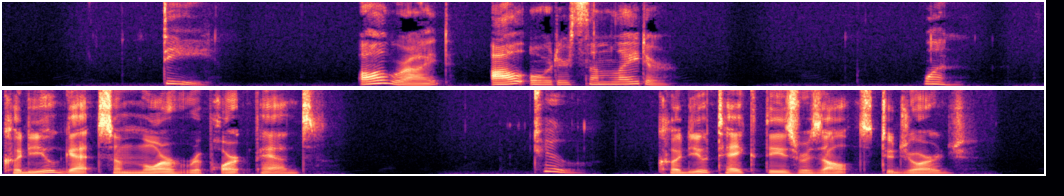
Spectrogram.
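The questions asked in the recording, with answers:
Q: All right, I'll order some later.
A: 1: Could you get some more report pads?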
